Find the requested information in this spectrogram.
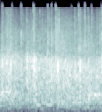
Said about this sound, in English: Yeah, we got some snaps and claps for that.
